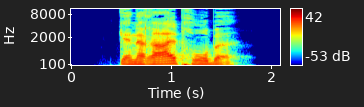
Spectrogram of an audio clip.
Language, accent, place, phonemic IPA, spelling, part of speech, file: German, Germany, Berlin, /ɡeneˈʁaːlˌpʁoːbə/, Generalprobe, noun, De-Generalprobe.ogg
- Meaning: 1. dress rehearsal 2. final rehearsal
